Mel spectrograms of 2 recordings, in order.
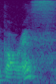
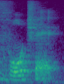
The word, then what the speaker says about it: Borce: I call him Boris. No, I think it's Borche. Right. Boris and Borche.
